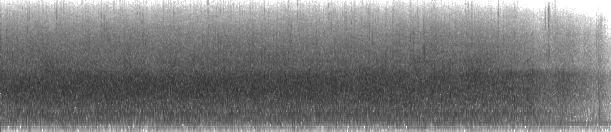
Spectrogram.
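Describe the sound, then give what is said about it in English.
A crowd of Georgia Baptists applauds in praise of Southern Baptist missionary work funded by the Lottie Moon Christmas offering, with dense, steady clapping that holds loud and even for several seconds, then tapers off near the end. No one speaks over it. “Can we give a hand clap of praise for that?”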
